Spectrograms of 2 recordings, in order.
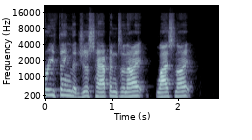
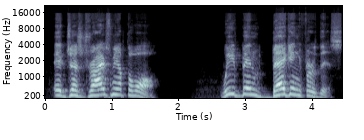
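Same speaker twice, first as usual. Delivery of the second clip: voice rising in loudness; 2 semitones higher, 3 dB louder than usual. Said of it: "I'm sorry if I'm getting loud".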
